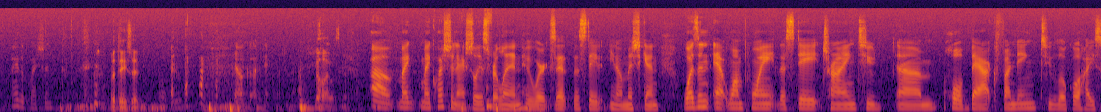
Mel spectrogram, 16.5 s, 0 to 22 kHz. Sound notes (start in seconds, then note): 1.1 laughing; 4.8 chuckling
